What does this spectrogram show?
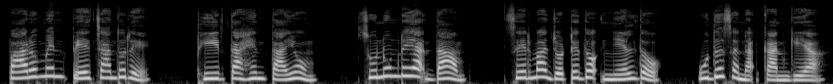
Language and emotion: Santali, sad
